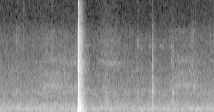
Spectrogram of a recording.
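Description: A single sharp knock about one and a half seconds in, then a much fainter click about three seconds in, over faint steady room hiss.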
